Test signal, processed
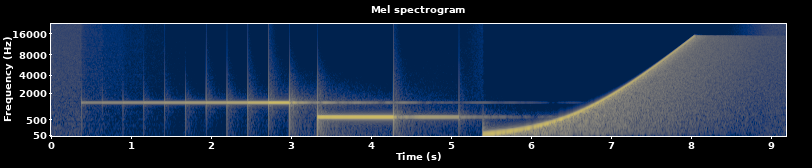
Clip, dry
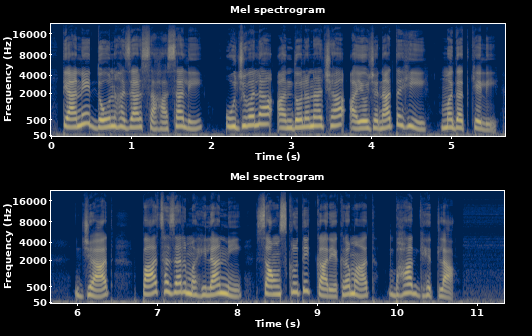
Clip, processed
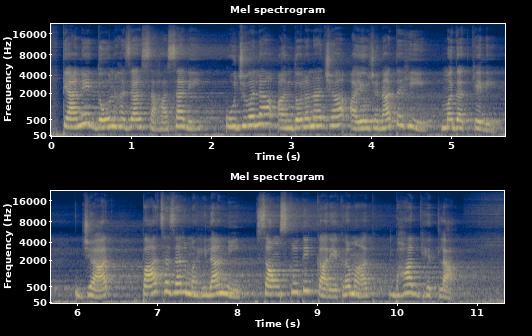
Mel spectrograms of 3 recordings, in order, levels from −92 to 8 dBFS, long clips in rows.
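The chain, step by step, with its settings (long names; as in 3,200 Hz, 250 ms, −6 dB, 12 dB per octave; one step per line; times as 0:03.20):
upward compression, threshold −26 dBFS
coupled-rooms reverb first 0.45 s, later 4 s, from −18 dB, DRR 6 dB
level +4 dB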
